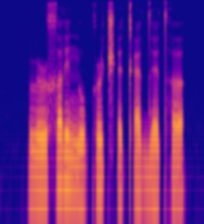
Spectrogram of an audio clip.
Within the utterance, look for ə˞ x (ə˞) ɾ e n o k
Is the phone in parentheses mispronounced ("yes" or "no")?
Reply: yes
